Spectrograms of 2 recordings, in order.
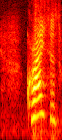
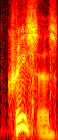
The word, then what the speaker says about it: Croesus: Crisis was a rich king. Oh, don't you know, Suzy? Croesus, not Crisis, was a rich king.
